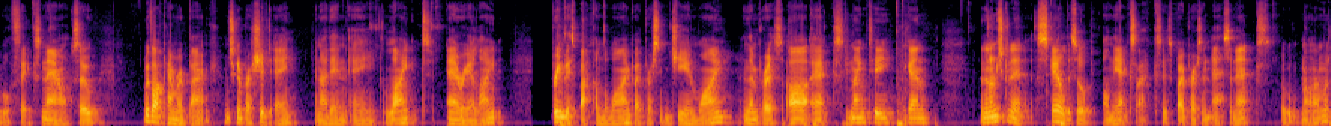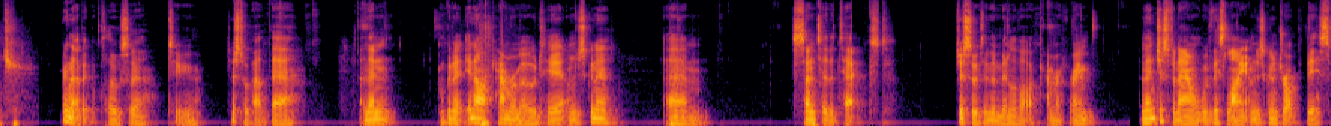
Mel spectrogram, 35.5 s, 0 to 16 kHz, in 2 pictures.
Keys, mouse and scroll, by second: 0.4 middle click, 3.4 shift+a, 7.4 g, 10.4 r, 12.9 middle click, 13.9 middle click, 13.9 s, 17.2-18.2 scroll down 5, 17.7 s, 18.2 middle click, 18.2-19.0 scroll up 3, 18.2 g, 21.3 g, 22.5 click, 22.8 middle click, 24.1 KP_0, 26.6 g, 28.0 click, 28.5 g, 32.0 middle click, 32.6 click, 32.8 middle click, 32.8-33.4 scroll down 2, 33.9 click.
